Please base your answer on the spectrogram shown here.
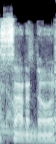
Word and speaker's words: Сардо: Саме так, бо жінка у чорному була могутньою чаклункою, а сардо шахраєм. Сардо з наголосом на останній склад.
